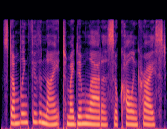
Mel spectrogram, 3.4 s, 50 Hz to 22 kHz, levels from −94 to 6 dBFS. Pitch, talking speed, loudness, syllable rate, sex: 220 Hz, 195 wpm, -16 LUFS, 4.6 syllables/s, female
